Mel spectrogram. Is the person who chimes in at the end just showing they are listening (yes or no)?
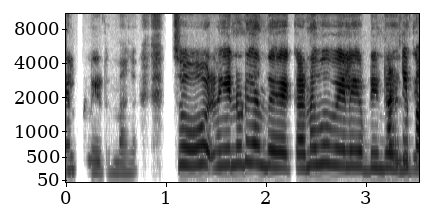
no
